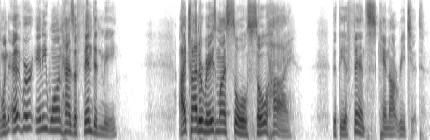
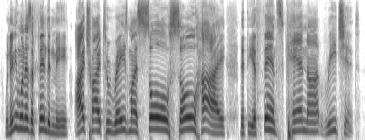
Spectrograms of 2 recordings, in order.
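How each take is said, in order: First: Slow, weighty reading of the quote; slow solemn quote. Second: Higher, louder and very slow, soul stretched; emphatic repeated quote. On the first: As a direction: lay each word down deliberately. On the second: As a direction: preach it again with full force. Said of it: "In other words". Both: Shown as a demonstration.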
